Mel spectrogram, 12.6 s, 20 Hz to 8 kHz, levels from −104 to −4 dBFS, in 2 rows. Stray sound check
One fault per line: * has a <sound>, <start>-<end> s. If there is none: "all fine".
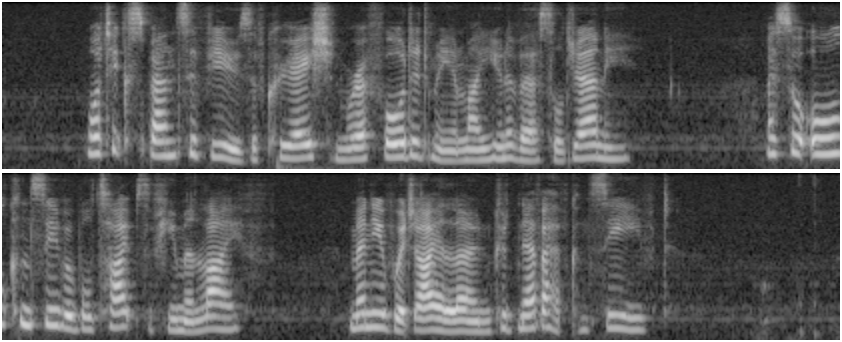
all fine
